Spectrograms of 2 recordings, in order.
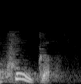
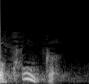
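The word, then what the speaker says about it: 库 格 (חוּג): 大圆圈这个字希伯来文发音叫库格，叫库格。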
